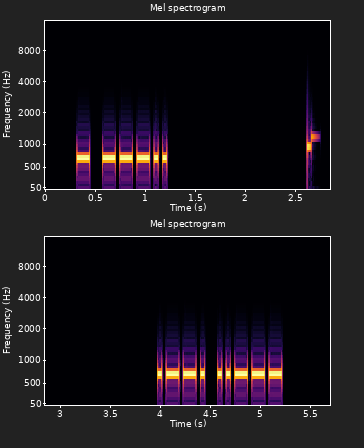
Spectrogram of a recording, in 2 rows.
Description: Morse code, heard as a keyed tone, about 28 wpm, 700 Hz. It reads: T8 P2
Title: Single-Letter Single-Number 28wpm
